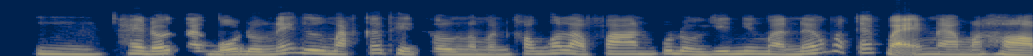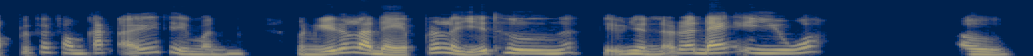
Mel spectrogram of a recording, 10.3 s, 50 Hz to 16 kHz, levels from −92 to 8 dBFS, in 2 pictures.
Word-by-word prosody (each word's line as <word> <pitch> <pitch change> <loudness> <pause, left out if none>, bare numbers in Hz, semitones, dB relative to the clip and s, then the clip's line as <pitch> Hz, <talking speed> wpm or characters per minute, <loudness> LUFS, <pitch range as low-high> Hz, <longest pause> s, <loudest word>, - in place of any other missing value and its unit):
Ừm, 180 -4 -4
thay 215 -1 0
đổi 200 +3 +2
toàn 195 -3 -1
bộ 165 +2 +1
đường 175 -2 -1
nét 230 +6 -1
gương 230 -3 +1
mặt 180 -2 0
á 245 - -4
thì 210 -6 -4
thường 170 -2 -1
là 165 - -4
mình 160 0 -7
không 200 +2 -5
có 230 - -1
là 220 - +2
fan 195 -1 +1
của 215 +2 -5
Douyin, 190 +1 -2
nhưng 200 0 -3
mà 175 -3 0
nếu 205 +8 -2
mà 380 - -4
các 270 +1 -3
bạn 175 - +6
nào 170 -3 0
mà 160 0 -3
hợp 160 -4 +3
với - - -10
cái 305 - -6
phong 240 -3 -2
cách 260 +2 -3
ấy 295 +4 -1
thì 270 - -2
mình 170 +3 -5 0.3
mình 170 - -5
nghĩ 185 +5 +5
rất 280 - +2
là 290 - +7
đẹp, 155 -8 +2
rất 285 - 0
là - - +2
dễ 175 +1 +2
thương 230 -3 +2
á, 255 - -4
kiểu, - - -3
nhìn 205 -3 0
nó - - -2
đã 255 - +5
đáng 255 +3 +7
yêu 240 -2 0
á. 315 - -1 0.7
Ừ. 170 -3 0
200 Hz, 315 wpm, -27 LUFS, 175-235 Hz, 0.7 s, là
